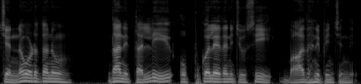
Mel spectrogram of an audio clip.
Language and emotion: Telugu, sad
